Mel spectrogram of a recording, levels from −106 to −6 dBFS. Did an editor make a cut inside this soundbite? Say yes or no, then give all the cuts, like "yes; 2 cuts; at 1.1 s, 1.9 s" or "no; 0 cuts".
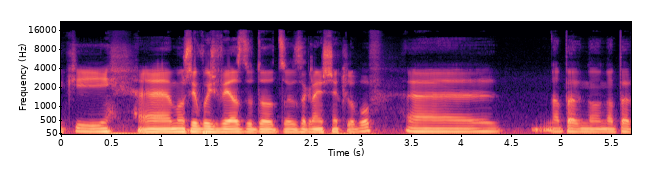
no; 0 cuts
